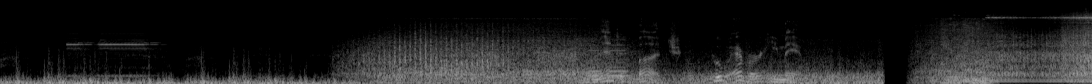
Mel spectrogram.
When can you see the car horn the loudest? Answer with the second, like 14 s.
6 s.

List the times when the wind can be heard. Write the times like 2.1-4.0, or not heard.
0.0-8.8.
